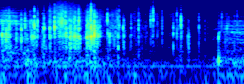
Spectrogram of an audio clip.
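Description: Crisp, close crinkling and rustling as thin wrapping paper is folded over on its second side and the crease is pressed down, with no talking.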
